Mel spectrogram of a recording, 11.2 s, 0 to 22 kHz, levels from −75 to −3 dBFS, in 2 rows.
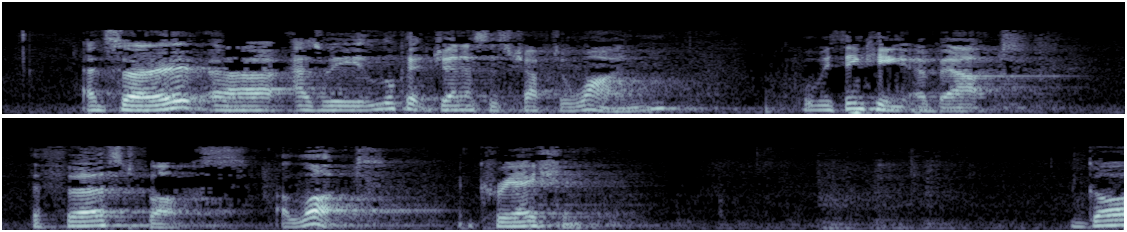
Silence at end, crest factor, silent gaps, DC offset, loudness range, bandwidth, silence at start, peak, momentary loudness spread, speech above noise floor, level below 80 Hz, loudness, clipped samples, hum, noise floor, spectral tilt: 0 s; 20 dB; none; under 0.1%; 8 LU; 8 kHz; 0.1 s; -4 dBFS; 18 LU; 32 dB; -46 dBFS; -21 LUFS; under 0.1%; none; -54 dBFS; -3 dB/octave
